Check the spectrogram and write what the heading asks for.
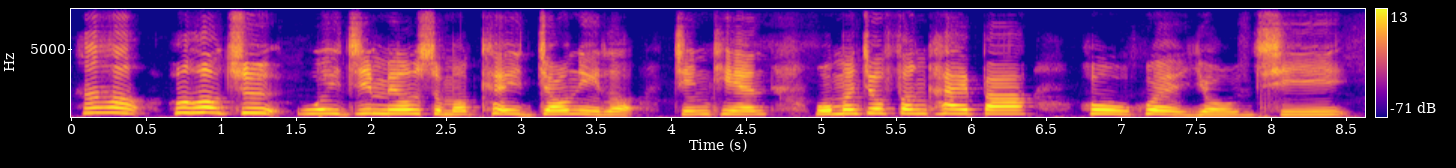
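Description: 一位女性在睡前故事中扮演一只外凶内柔的霸王龙爸爸，说话结结巴巴、嗓门更大。. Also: female voice, on the high side, a little slow, lo-fi sound, natural voice. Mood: solemn. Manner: stammering, louder blustering tone. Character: gruff but tender male tyrannosaurus father.

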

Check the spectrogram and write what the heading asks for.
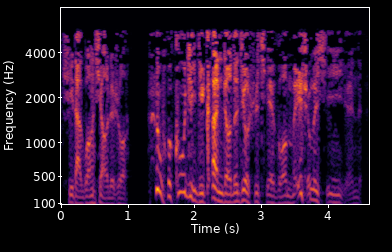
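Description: A man voicing a middle-aged male driver who scoffs, chuckles and brushes others off in a gruff, low voice. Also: very animated, brisk, no room sound, highs cut off. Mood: scoffing.

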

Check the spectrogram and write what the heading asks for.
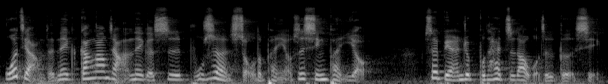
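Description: A woman's voice: on the high side, lively intonation, fast talker. A woman co-hosting a podcast in casual chat with a friend, talking freely, laughing often and dropping English words into her speech. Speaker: podcast co-host.

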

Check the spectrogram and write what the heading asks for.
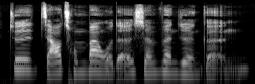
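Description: Speaking at normal speed with lively intonation and some vocal fry, a young woman hosts a podcast and shares a personal story in a chatty manner. She has a Taiwanese Mandarin accent, ends sentences with filler words, and the recording is dry.

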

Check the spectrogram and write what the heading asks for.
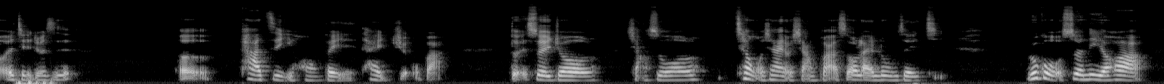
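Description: A woman's voice: mid-range voice, creaky, darkish tone. Taiwanese woman podcasting, slightly slurred by braces. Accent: Taiwanese Mandarin. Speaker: solo podcast host. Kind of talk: casual podcast monologue.

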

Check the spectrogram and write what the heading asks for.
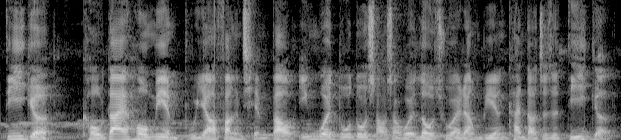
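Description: Lively man hosting a language podcast. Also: faint music behind. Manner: lively, swings pitch up when telling the story, slow when drilling words. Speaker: podcast host teaching English words. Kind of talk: casual storytelling and vocabulary lesson.

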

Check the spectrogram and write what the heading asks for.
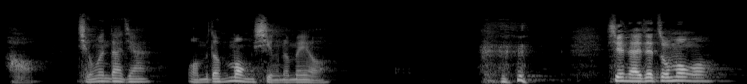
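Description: A man giving a live lecture on traditional culture, telling lively stories and putting rhetorical questions to the audience. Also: fairly high pitch.

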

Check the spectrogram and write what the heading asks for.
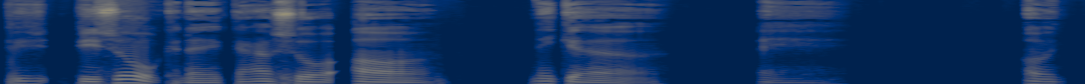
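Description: A man's voice: low-pitched, a little slow, dry recording, clean studio sound. A man, a livestream seller telling stories in casual chat and acting out his customers. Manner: animated storyteller, acts out customers.

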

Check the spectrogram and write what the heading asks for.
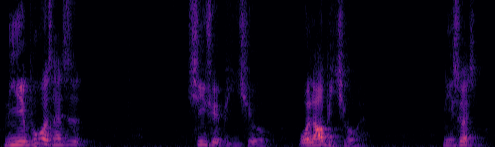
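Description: A man's voice: fairly high pitch, lively intonation, moderate pace, a bit bright. A man with a Taiwanese Mandarin accent voicing an arrogant senior man who lectures and bullies a newcomer, boasting of his rank. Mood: haughty. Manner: blustering, table-pounding.

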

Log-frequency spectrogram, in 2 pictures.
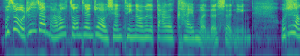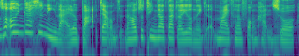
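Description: A woman's voice: medium pitch, big pitch swings, fast, darkish tone, no echo, studio quality. Chatty woman co-host. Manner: chatty storyteller, giggles, acts out quotes. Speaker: podcast co-host and bus conductor. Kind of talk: casual podcast chat.

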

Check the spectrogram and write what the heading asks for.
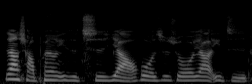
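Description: A woman's voice: fairly low pitch, steady tone, fast, fairly bright tone, no room sound. A woman hosting and interviewing a guest, conversational as she asks questions on the listeners' behalf. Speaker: host.

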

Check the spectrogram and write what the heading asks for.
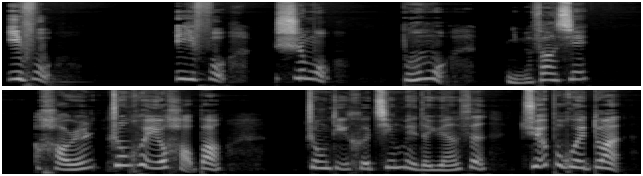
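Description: An earnest young heroine from a storybook tale, as a woman narrator plays her. She speaks high and emphatic, pleading with a lively swing of pitch. The sound is close and dry. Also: a little slow, pauses often, no room sound. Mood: fervent.

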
